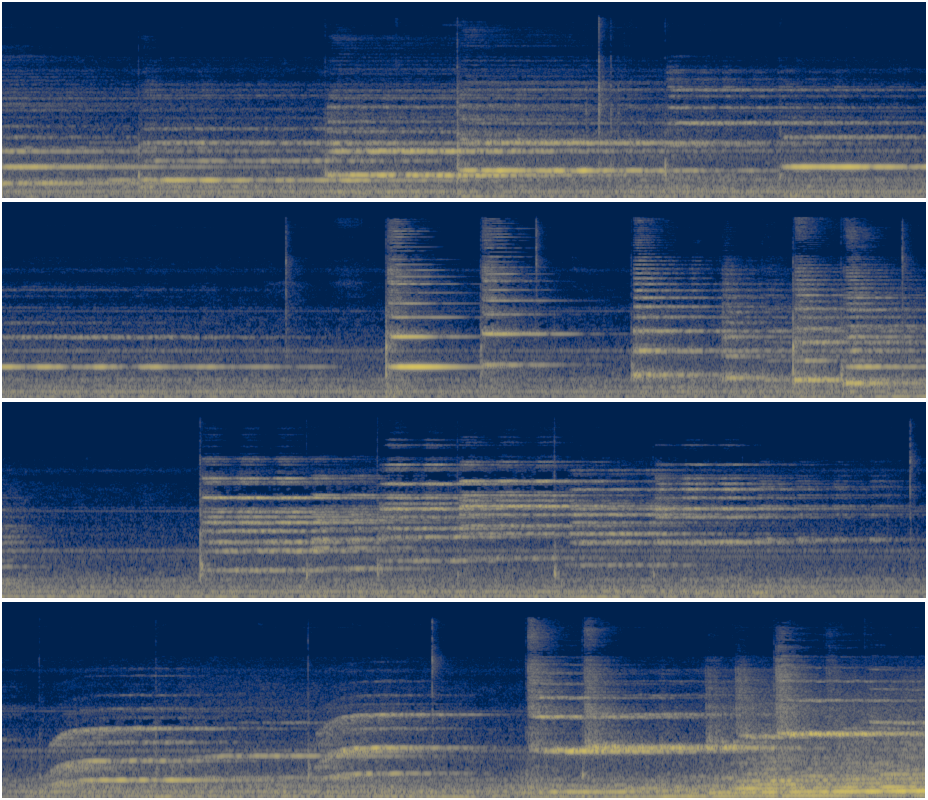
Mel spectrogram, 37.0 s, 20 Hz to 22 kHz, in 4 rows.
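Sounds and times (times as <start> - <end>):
synth notes and chords: 0.0 - 18.9, 20.4 - 36.9.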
